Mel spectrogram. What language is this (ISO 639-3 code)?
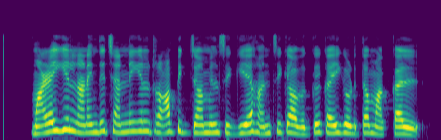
tam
